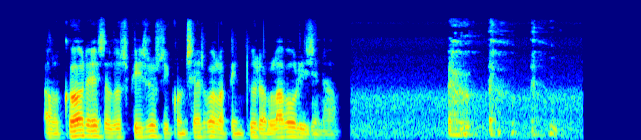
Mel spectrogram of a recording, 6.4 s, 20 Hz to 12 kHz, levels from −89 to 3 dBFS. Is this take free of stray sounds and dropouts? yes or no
no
